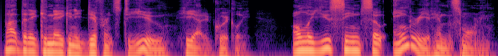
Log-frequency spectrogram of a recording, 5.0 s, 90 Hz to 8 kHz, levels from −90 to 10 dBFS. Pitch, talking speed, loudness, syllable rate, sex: 105 Hz, 255 wpm, -17 LUFS, 7.2 syllables/s, male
